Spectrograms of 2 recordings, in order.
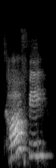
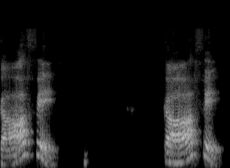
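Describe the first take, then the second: First: "coffee" said the English way, higher with a rise. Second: "Coffee" said lower with a falling Muskogee tone. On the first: Teacher contrasting English coffee for students, higher and rising. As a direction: say "coffee" like plain English, lifting up. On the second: Teacher showing students the Muskogee coffee, lower and falling. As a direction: drop "Coffee" low and let it fall. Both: Shown as a demonstration. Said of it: "you gotta have that tone that says".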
